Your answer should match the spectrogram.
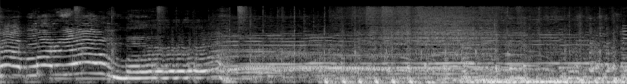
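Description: A singer's voice drawn out with a wavering vibrato and falling in pitch, then a sustained keyboard chord from about two seconds in, and the live band's bass and drums come in about a second later.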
